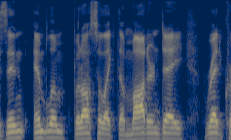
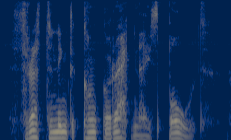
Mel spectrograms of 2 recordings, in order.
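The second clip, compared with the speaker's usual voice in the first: very quiet, bad put-on Norwegian accent in English; 10 dB quieter than usual. Repeating a line from a series whose accent you love, in a terrible imitation of a Viking accent. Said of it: "That's a terrible reiteration".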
